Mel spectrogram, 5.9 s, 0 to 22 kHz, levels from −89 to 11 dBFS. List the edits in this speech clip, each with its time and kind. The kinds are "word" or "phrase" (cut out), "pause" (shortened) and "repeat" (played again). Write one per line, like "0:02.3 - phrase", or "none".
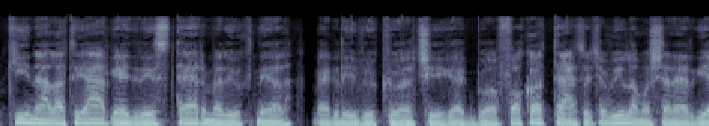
0:00.9 - word
0:01.4 - phrase
0:02.5 - pause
